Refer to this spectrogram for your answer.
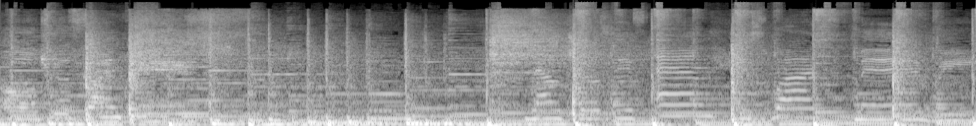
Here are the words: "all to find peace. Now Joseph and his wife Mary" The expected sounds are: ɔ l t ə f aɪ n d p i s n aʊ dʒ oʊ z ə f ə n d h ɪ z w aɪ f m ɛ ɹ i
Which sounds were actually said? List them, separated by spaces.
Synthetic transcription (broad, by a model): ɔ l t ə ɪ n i n aʊ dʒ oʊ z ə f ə n h ɪ z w aɪ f m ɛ ɹ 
